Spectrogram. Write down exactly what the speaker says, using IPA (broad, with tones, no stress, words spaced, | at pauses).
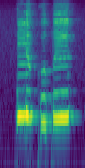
nɨ˦˨kʷi˧pɨ˦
